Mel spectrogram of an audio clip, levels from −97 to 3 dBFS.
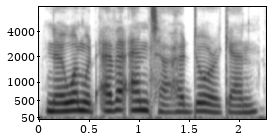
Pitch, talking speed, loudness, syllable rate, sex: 215 Hz, 210 wpm, -15 LUFS, 5.9 syllables/s, female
